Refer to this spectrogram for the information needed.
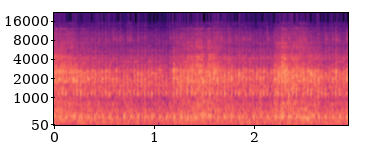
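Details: Tata Indica idling: a steady, harsh hiss and whine that swells slightly as the steering wheel is turned either way. Power steering noise problem.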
